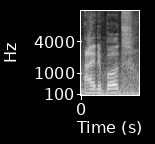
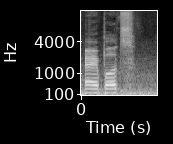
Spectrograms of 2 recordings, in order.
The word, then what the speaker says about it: AirPods: AirPods sería. Bueno, yo le digo AirPods. Mi señora me reta porque dice, no, me está pronunciando mal. No, bueno, yo lo pronuncio en castellano. AirPod. Pero igual, bueno, me reta, ¿no? Tenés que hacerlo como son en inglés, tienen razón.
